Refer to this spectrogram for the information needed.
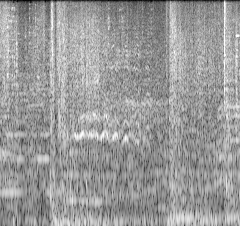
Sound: explosion

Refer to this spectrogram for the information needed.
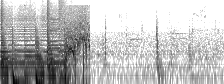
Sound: record Screeching

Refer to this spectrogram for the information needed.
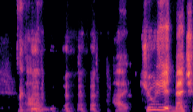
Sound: laughs

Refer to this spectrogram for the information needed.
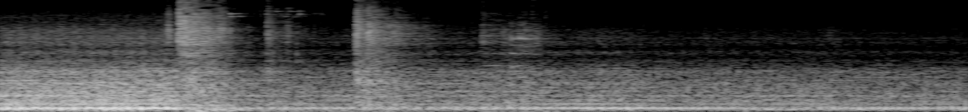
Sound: aggressive metal destruction noises

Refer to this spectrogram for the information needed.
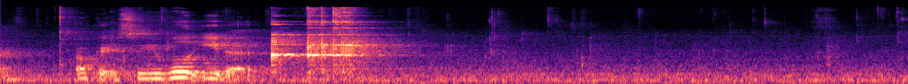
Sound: metal clanging

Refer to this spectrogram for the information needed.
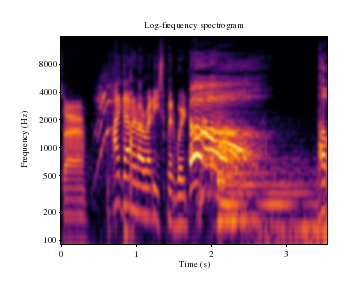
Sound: gasping

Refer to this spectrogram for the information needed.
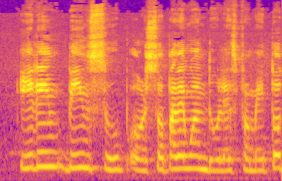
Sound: speaks in foreign language

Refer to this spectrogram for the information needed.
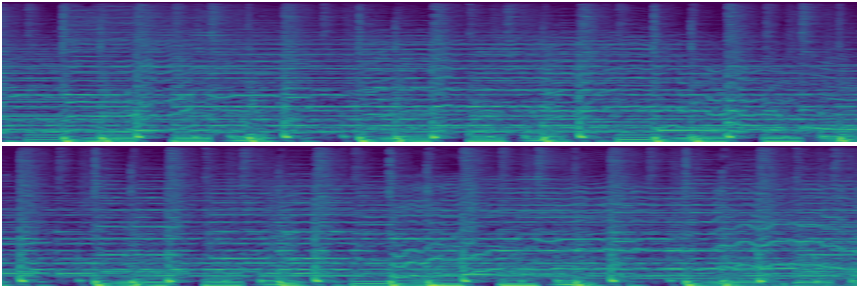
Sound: clap

